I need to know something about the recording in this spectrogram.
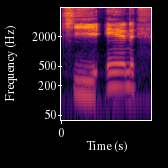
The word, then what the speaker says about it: Kian: Hey everyone, it's Kian for the Rideshare Guy, pronounced Kian, and I'm actually out on the field today.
